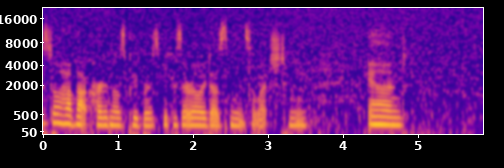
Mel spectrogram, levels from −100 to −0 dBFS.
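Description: Overdone noise removal runs through the whole clip, from start to finish. A noise reduction stage was pushed too hard on a noisy recording, so any frequency band sitting close to its estimate of the noise floor is pulled far down or shut off entirely. Quieter parts of the speech fall below that line and are removed along with the noise. The gaps drop to near silence scattered with twinkling specks.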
